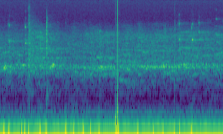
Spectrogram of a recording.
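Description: Badminton rackets striking the shuttlecock during a fast doubles rally: a series of sharp, irregularly spaced cracks, the loudest about two and a half seconds in, over a steady hall hum.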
